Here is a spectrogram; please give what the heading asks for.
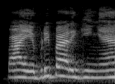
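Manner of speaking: normal talking voice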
